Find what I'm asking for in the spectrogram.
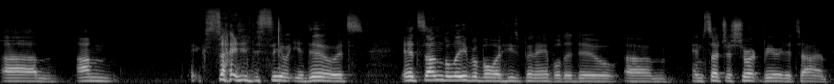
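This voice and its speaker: A man's voice: a little high, steady tone, moderate pace, a little mellow. A man hosting a comedic show, pushy and interrupting as he gives direction. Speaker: host.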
